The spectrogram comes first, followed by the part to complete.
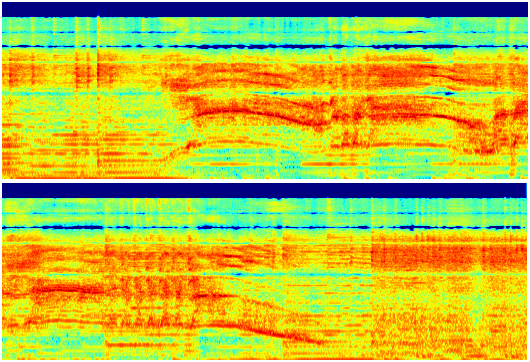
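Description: A man screaming metal vocals into a handheld microphone over a loud instrumental backing track. The scream comes in about two seconds in, bends up and down in pitch, and trails off with a falling slide shortly before the end, while the music runs on.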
